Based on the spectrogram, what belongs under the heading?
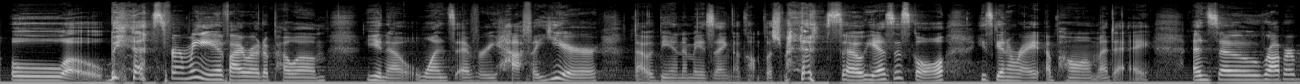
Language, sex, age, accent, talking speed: English, female, 20-39, American, 175 wpm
